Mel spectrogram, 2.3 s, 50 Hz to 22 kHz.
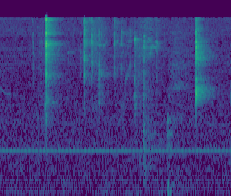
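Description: Faint metallic clicks and scrapes of a hook pick working the pins of a Lockwood 334 pin-tumbler lock core under tension. There is a sharper click about half a second in and another near the end, as the sixth and last pin sets.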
